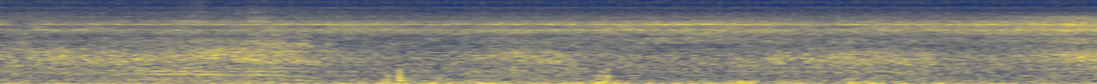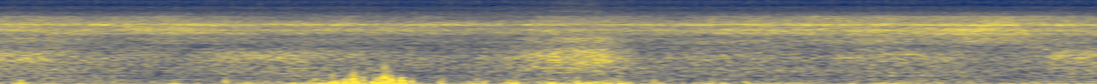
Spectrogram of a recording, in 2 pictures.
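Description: A distant jet engine roars steadily.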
